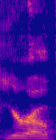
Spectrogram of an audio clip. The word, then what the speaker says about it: Gyro: It's G-Y-R-O, and I always pronounce it gyro. It's like, no, his name's Gyro.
